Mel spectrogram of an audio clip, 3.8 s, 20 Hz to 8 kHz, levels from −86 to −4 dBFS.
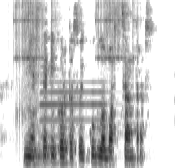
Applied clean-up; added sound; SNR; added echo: classical method spectral subtraction.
